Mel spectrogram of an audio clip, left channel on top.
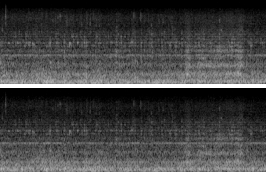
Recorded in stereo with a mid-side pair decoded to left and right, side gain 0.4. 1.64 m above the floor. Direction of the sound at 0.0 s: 35° left.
